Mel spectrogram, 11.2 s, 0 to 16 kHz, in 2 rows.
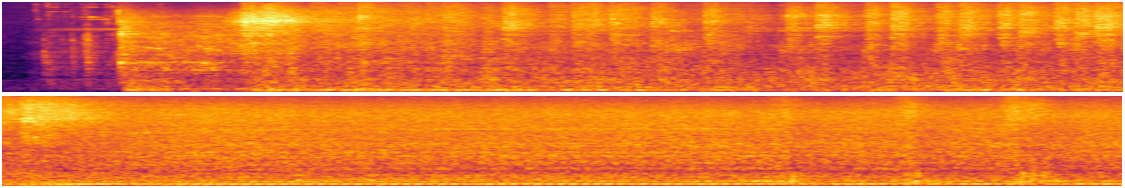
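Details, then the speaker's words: Burnt-down 1955 Chevy Bel Air, first start after carburetor replacement, fittings without Teflon tape: engine catches at once and climbs to a loud steady fast idle that stays high, screaming; fuel leak found. High idle. "I think while I'm over here, I'm going to turn the fast idle down just a hair. She was kind of screaming up there, wasn't she?"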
